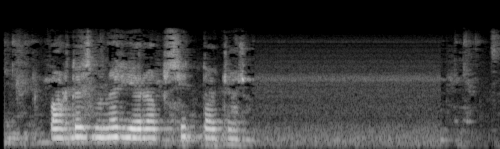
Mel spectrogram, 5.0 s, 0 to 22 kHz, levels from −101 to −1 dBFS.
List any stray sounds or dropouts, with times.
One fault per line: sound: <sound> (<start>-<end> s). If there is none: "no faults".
no faults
